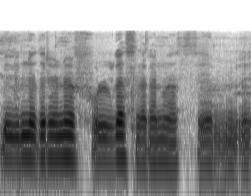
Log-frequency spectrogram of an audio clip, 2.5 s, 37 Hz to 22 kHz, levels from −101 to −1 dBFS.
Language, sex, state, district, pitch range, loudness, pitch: Bengali, male, Assam, Hailakandi, 115-130 Hz, -18 LUFS, 130 Hz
